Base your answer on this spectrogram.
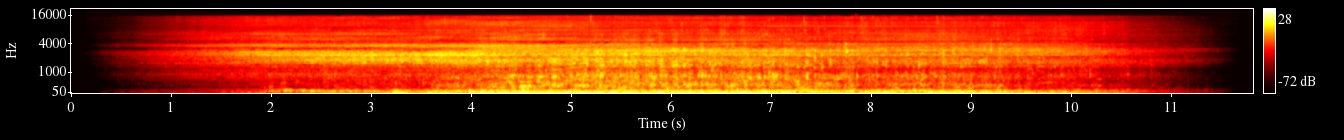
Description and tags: Ah-5 Near Exhaust 1
Recording of the exhaust on an Ah-5 freeflow helmet at about 16m. Ah-5 is the mdern version of a Siebe Gorman or a Mark V. Audio taken from a GoPro H4 Black.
